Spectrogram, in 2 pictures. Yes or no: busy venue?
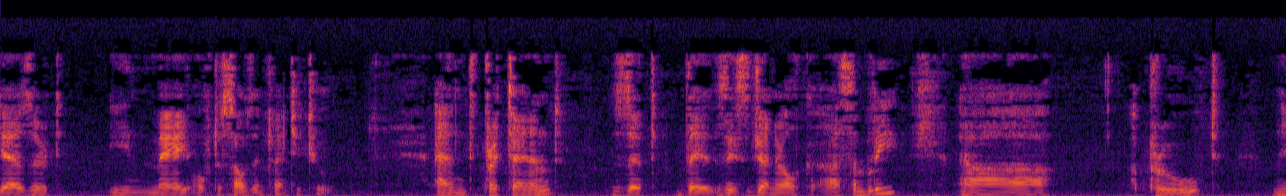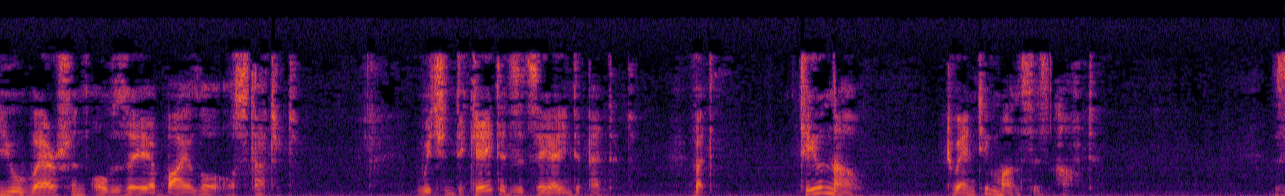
no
